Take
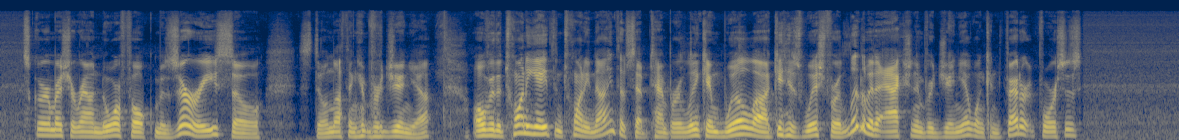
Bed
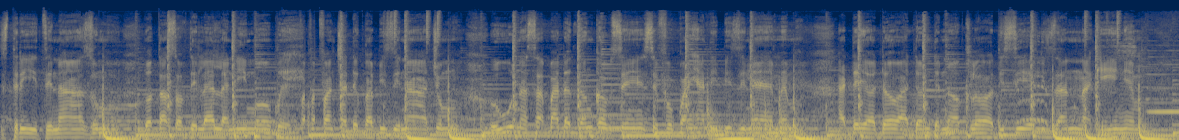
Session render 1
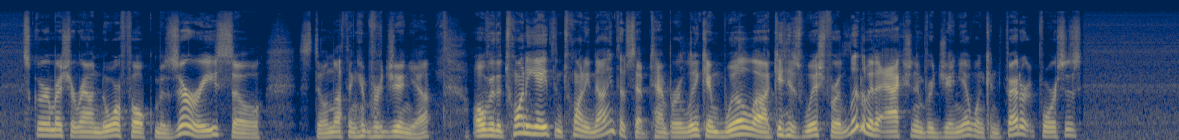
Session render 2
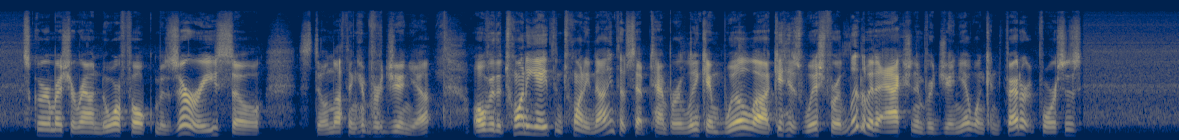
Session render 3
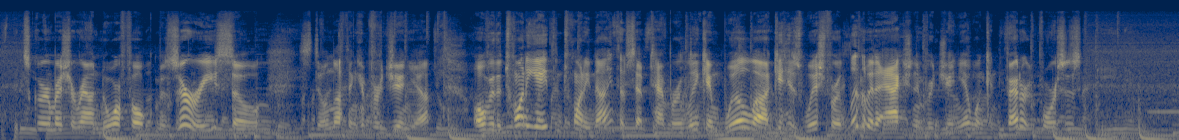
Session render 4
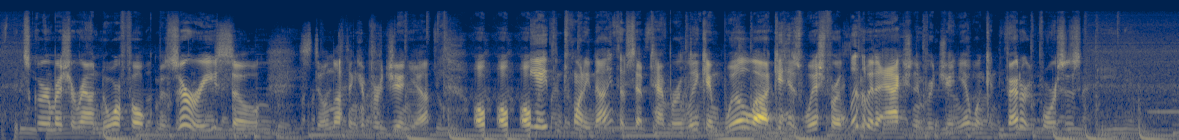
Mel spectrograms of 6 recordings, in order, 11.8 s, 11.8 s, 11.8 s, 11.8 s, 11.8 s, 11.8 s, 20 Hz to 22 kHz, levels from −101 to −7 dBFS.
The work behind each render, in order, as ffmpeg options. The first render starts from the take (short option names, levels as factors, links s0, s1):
-af "volume=0.335"
-af "highpass=f=580:w=0.5412,highpass=f=580:w=1.3066,equalizer=f=3900:t=o:w=1.7:g=7"
-filter_complex "[1:a]volume=0.0501[s0];[0:a][s0]amix=inputs=2:normalize=0"
-filter_complex "[0:a]asettb=1/sr,asplit=3[s0][s1][s2];[s0]atrim=end=2.174[s3];[s1]atrim=start=2.17:end=3.97,asetpts=PTS-STARTPTS,afade=t=in:d=0.004:c=qsin,afade=t=out:st=1.796:d=0.004:c=qsin,lowpass=7000[s4];[s2]atrim=start=3.966[s5];[s3][s4]acrossfade=d=0.004:c1=hsin:c2=qsin[s6];[s6][s5]acrossfade=d=0.004:c1=qsin:c2=hsin,asettb=1/sr,asplit=3[s7][s8][s9];[s7]atrim=end=7.464[s10];[s8]atrim=start=7.46:end=8.47,asetpts=PTS-STARTPTS,afade=t=in:d=0.004:c=qsin,afade=t=out:st=1.006:d=0.004:c=qsin,equalizer=f=650:w=4.5:g=12[s11];[s9]atrim=start=8.466[s12];[s10][s11]acrossfade=d=0.004:c1=hsin:c2=qsin[s13];[s13][s12]acrossfade=d=0.004:c1=qsin:c2=hsin,asplit=4[s14][s15][s16][s17];[s14]atrim=end=4.842[s18];[s15]atrim=start=4.608:end=4.842[s19];[s16]atrim=start=4.608:end=4.842[s20];[s17]atrim=start=5.298[s21];[s18][s19]acrossfade=d=0.004:c1=hsin:c2=hsin[s22];[s22][s20]acrossfade=d=0.004:c1=hsin:c2=hsin[s23];[s23][s21]acrossfade=d=0.004:c1=hsin:c2=hsin"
